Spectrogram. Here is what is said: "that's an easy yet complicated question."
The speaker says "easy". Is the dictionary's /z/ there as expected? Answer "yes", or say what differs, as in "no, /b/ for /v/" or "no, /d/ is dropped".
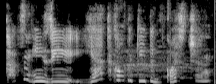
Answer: yes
